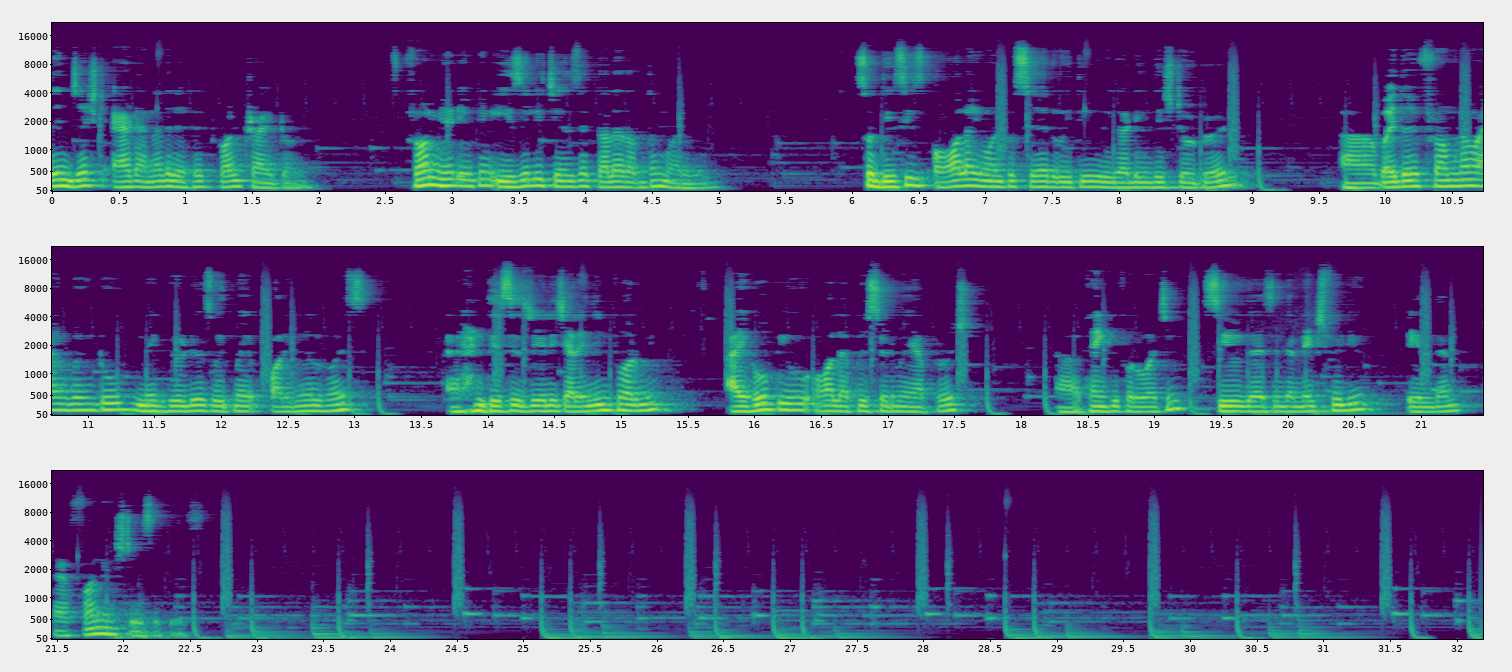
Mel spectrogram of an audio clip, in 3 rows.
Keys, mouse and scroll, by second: 0.0-0.3 typing, 1.6-5.1 drag.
